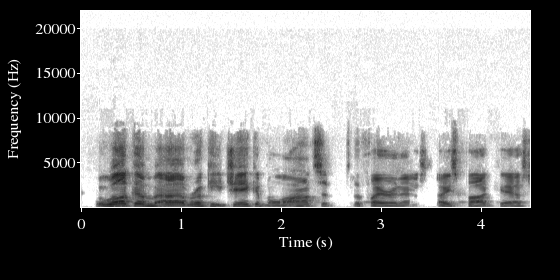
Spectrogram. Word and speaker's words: Melanson: about you that that suggested pronouncing it like the city in Italy pronounce it like Melanson yeah exactly okay but I think at first the beginning of this year I probably had like melon like a cantaloupe Mel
